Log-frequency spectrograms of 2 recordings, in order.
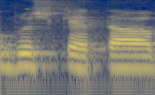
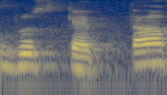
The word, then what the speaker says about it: bruschetta: वैसे तो यहां पे इसको ब्रशकता ब्रश कैटा भी प्रोनाउंस किया जाता है। लेकिन एक्चुअली में इटली में इसको ब्रुसकता प्रोनाउंस किया जाता है।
